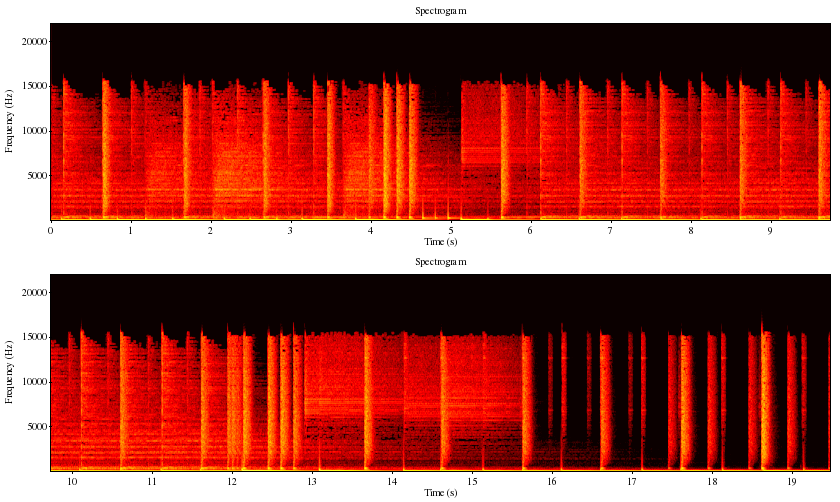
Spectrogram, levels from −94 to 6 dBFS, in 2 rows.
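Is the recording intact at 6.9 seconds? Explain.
No. Channel delay with comb filtering is present at 6.9 seconds, as it is throughout the music. One channel arrives roughly 5 ms behind the other, and when the two are folded to mono, the content they share cancels at regularly spaced frequencies, the first near 100 Hz and the rest at even intervals above it. The result is a hollow, phasey tone, with those fixed notches thinning the low end and colouring everything above it.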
